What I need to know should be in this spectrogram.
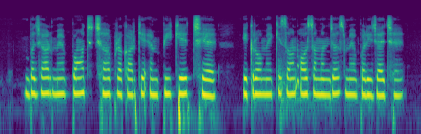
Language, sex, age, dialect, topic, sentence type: Maithili, female, 41-45, Angika, agriculture, question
